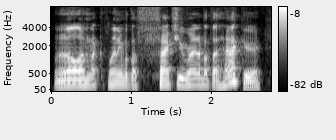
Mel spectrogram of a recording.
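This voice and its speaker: A man's voice: a little high, fairly even intonation, fast talker, clear, resonant tone, natural voice. A man voicing a level-headed, wry bartender in a visual novel, speaking in a restrained, polite way. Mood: dry, calm.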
